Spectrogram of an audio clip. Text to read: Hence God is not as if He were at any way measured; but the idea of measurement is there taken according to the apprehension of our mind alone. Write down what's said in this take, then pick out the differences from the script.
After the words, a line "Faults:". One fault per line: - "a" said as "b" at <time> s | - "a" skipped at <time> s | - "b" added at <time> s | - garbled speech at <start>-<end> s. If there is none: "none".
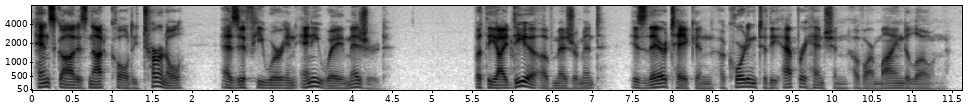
Hence God is not called eternal, as if He were in any way measured; but the idea of measurement is there taken according to the apprehension of our mind alone.
Faults:
- "called eternal" added at 1.0 s
- "at" said as "in" at 3.1 s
